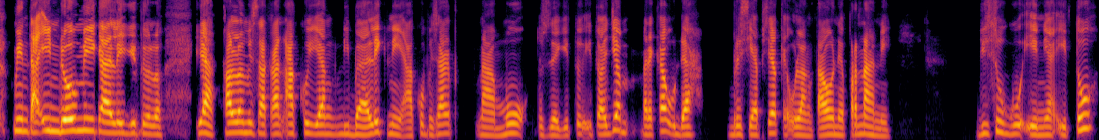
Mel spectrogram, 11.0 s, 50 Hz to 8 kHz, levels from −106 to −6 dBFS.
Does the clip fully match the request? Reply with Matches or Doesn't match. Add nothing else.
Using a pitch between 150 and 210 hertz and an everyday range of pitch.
Matches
